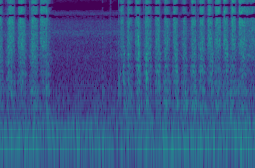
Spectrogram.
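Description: Sanding old painted parts by hand, with tape-wrapped fingers: quick back-and-forth rubbing strokes in bursts, a short pause in the middle, close and fairly loud with no talking.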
